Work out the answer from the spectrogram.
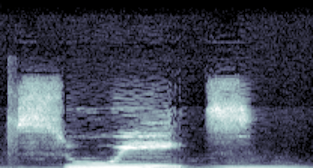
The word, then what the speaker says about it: suites: So this word here is pronounced suites.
